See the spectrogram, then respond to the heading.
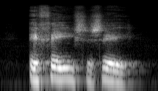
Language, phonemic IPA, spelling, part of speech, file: Dutch, /eːˌɣeː.i.sə ˈzeː/, Egeïsche Zee, proper noun, Nl-Egeïsche Zee.ogg
- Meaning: the Aegean Sea, the northeastern part of the Mediterranean Sea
